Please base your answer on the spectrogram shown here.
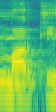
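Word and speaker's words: marquee: अब मार्की को हिंदी में बोले तो मार्की, इसका प्रोनाउंसिएशन मार्की है।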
